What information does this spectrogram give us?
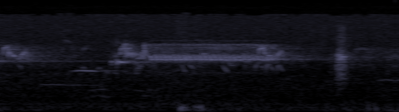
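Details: Red-winged blackbird at a pond in May, birds thought to be starting to nest; a short sharp note, then a buzzy, sustained trill lasting under a second, over faint background noise.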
